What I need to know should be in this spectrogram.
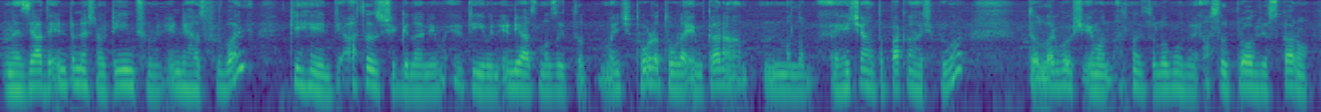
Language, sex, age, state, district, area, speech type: Kashmiri, male, 18-30, Jammu and Kashmir, Kupwara, rural, spontaneous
